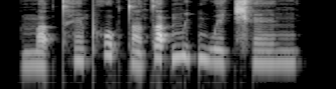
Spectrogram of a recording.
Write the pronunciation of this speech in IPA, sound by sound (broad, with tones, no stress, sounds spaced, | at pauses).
m a˨ ʔ t̪ʰ ẽ˧ pʰ o˦ ʔ t̪ ã˨˩ t̪ a˦ ʔ m i˦ ʔ m w e˧ t͡ɕʰ ẽ˧ ŋ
